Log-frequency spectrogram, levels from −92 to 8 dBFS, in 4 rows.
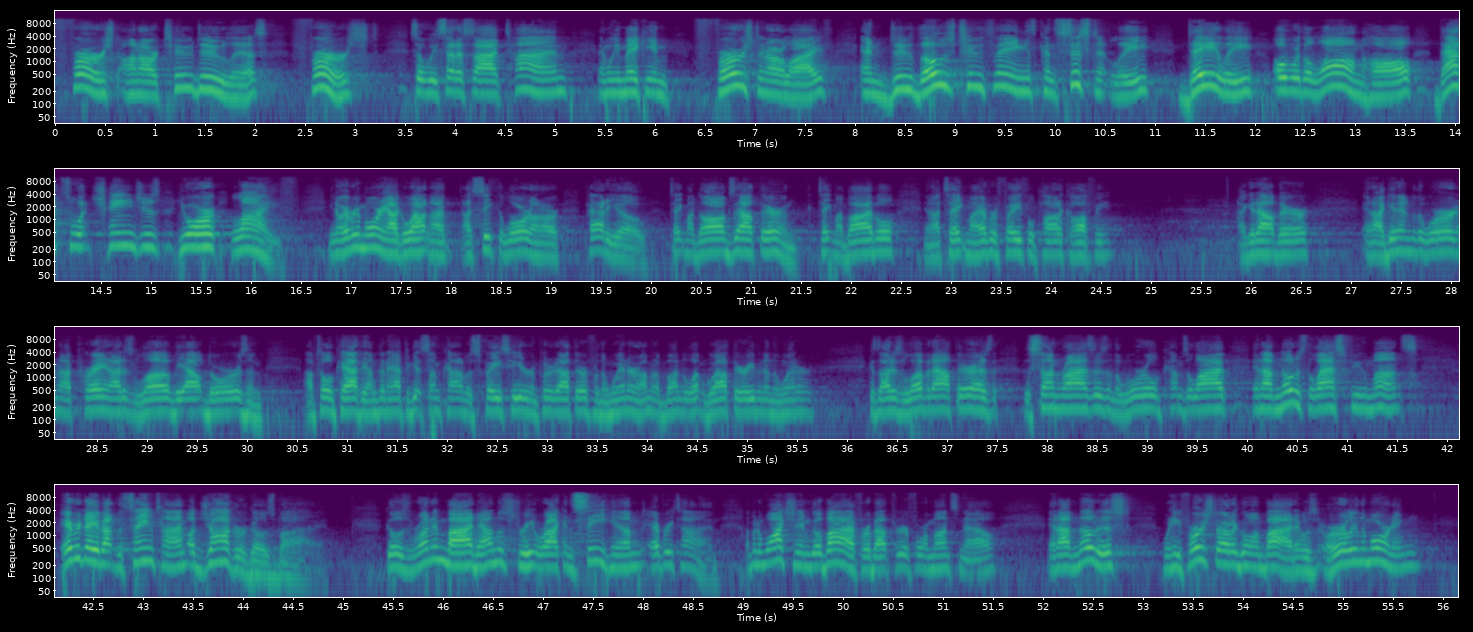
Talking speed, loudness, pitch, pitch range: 215 wpm, -26 LUFS, 175 Hz, 155-195 Hz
